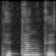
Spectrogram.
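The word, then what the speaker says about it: détente: 데탕트 시대라고 알죠? 이게 디텐트라는 단어를 데탕트라고 발음을 하는 건데 프랑스식으로 옛날에 구소련과 미국이 이렇게 전쟁을 벌였잖아요.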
